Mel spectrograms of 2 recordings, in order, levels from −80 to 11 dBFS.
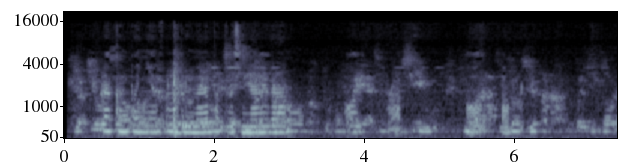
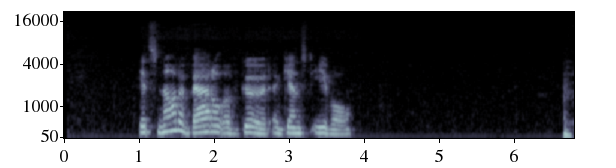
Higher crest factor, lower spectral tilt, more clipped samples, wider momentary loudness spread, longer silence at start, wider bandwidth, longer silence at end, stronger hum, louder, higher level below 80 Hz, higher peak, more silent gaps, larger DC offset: about the same, 18 dB vs 18 dB; about the same, -6 dB/octave vs -7 dB/octave; neither; first, 15 LU vs 11 LU; second, 0.05 s vs 1 s; first, 16 kHz vs 13 kHz; about the same, 0 s vs 0 s; neither; second, -20 LUFS vs -17 LUFS; about the same, -48 dBFS vs -48 dBFS; about the same, -4 dBFS vs -2 dBFS; neither; neither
